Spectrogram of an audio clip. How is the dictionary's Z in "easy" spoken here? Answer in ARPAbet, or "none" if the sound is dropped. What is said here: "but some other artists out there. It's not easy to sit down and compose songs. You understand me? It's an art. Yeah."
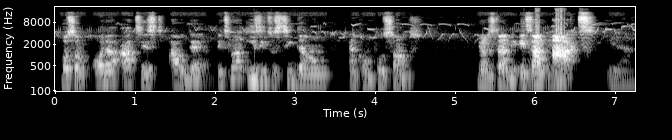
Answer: Z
